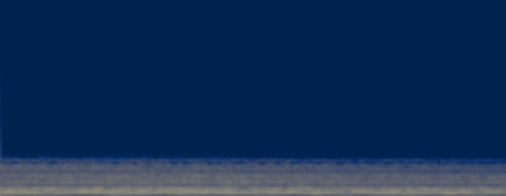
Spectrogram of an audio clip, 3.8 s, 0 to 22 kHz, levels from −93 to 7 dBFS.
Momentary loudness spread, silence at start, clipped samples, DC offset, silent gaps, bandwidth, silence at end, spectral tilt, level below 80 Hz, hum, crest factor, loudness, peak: 4 LU; 0 s; under 0.1%; under 0.1%; none; 4.4 kHz; 0 s; -6.5 dB/octave; -80 dBFS; none; 14 dB; -32 LUFS; -18 dBFS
